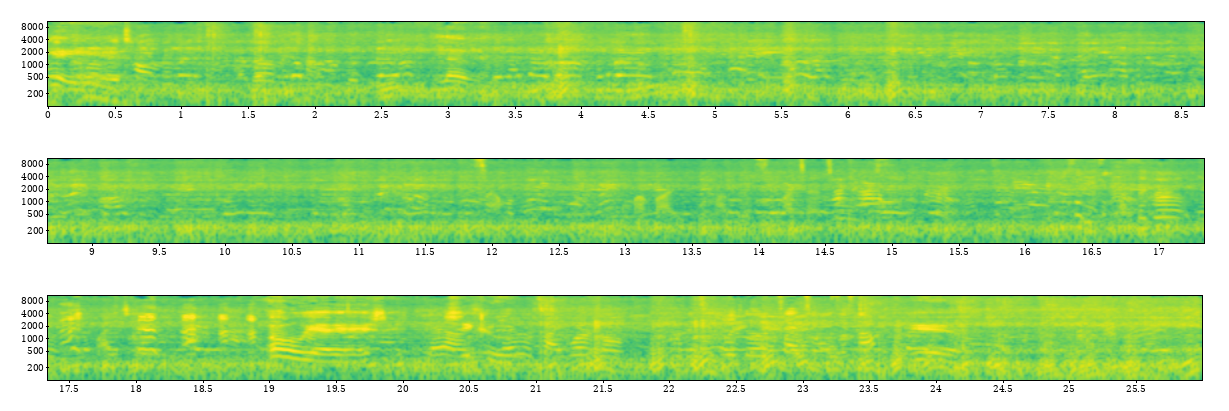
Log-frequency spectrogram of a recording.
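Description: Men talk and call out over the engines.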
